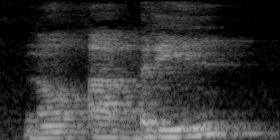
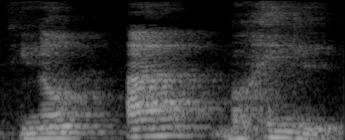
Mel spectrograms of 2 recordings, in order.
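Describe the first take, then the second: First: "abril" with Spanish b, slow; wrong Spanish b. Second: "abril" said avril with a v, slow; French v. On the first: Teacher showing students the sound to avoid. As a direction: show the wrong b sound slowly. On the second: Teacher modelling the French v for students. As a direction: press the lip for the v in "abril". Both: Shown as a demonstration. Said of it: "abril en francés es con V".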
